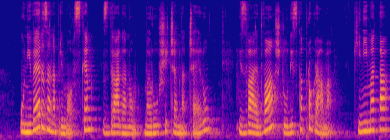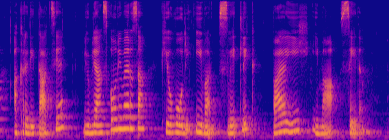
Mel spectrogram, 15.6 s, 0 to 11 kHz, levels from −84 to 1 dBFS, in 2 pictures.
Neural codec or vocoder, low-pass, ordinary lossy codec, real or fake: none; none; none; real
